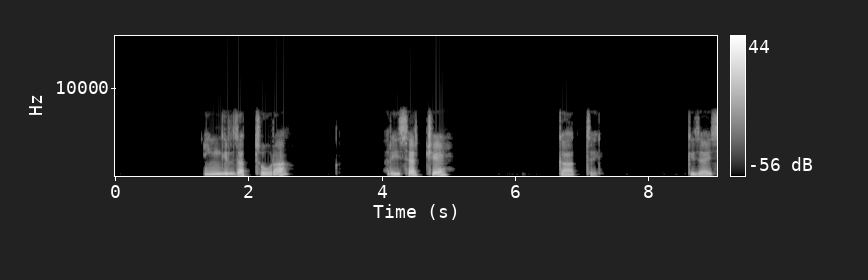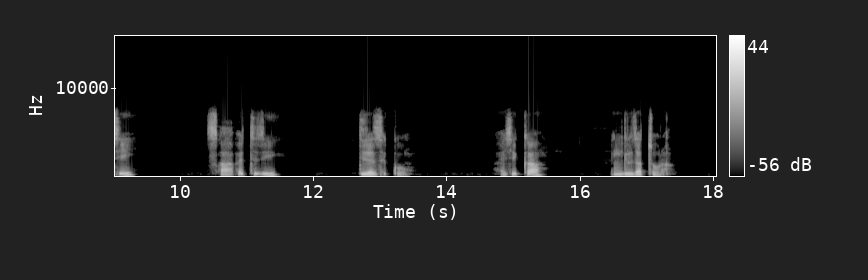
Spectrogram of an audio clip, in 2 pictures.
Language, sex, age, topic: Gamo, male, 18-24, government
